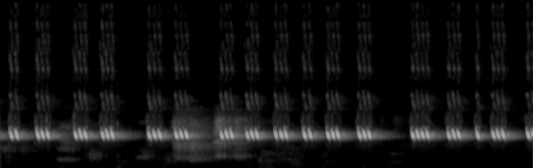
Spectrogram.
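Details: Cricket (dế mèn) heard close and loud, chirping in sharp high bursts of three or four pulses, regularly spaced, with a short gap near the end; soft rustling noise underneath partway through.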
